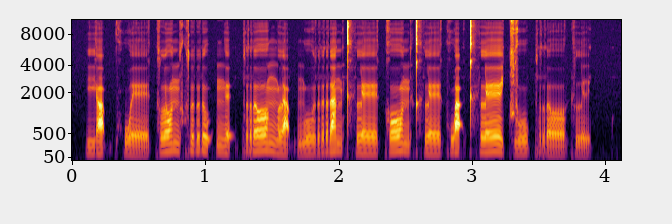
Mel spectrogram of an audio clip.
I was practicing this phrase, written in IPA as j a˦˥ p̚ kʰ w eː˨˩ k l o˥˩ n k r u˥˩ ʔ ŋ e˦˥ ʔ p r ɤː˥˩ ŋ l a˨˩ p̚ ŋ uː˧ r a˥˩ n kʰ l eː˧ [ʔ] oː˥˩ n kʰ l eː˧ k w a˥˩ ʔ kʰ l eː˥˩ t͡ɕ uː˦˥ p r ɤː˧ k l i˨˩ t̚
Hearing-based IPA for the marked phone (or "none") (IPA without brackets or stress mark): k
